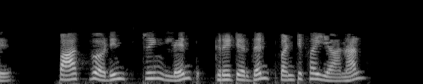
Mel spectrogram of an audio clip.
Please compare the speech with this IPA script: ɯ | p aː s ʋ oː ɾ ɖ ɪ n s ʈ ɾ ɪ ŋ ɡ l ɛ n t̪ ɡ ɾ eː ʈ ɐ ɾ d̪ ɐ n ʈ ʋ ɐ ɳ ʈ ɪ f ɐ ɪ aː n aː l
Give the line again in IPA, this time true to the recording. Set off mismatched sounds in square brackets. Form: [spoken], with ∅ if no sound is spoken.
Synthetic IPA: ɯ | p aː s ʋ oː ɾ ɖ ɪ n s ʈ ɾ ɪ ŋ ɡ l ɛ n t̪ ɡ ɾ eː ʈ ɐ ɾ d̪ ɐ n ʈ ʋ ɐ ɳ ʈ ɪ f ɐ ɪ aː n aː l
